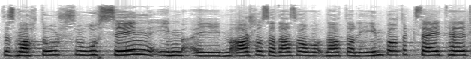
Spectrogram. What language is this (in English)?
Swiss German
